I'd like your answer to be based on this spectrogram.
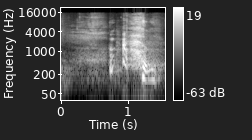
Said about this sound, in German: Sorry. Gesundheit.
